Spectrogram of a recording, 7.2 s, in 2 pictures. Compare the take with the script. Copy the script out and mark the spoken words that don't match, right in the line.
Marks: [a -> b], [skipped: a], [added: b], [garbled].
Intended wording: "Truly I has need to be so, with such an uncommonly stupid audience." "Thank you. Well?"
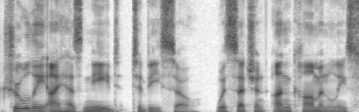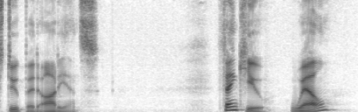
"Truly I has need to be so, with such an uncommonly stupid audience." "Thank you. Well?"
